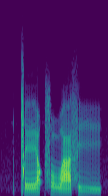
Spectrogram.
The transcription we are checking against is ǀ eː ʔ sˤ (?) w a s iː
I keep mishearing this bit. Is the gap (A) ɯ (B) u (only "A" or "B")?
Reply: B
